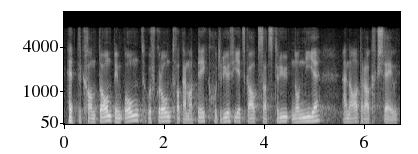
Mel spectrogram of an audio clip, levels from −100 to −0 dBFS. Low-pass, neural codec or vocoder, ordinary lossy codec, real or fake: 7.2 kHz; codec, 16 kHz, 0.8 kbps, ZipCodec; MP3, 96 kbps; fake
